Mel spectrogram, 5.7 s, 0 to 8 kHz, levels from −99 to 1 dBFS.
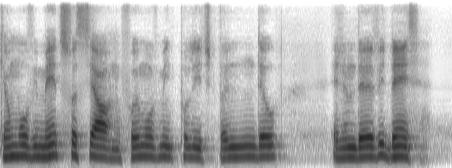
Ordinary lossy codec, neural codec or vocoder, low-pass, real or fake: none; codec, 24 kHz, 0.5 kbps, DualCodec; 7.2 kHz; fake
